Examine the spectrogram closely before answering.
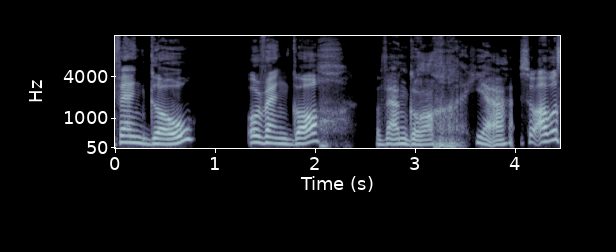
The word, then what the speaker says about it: Van Gogh: Van Go is the Dutch way and the French Vanog. Van Go. Yeah. And when I said that to my husband, he went, "It's Van Go."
